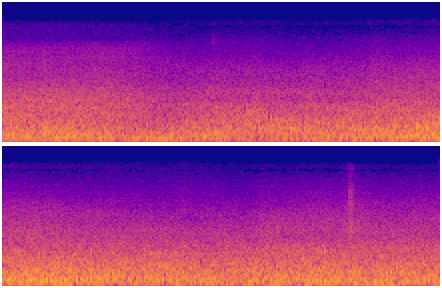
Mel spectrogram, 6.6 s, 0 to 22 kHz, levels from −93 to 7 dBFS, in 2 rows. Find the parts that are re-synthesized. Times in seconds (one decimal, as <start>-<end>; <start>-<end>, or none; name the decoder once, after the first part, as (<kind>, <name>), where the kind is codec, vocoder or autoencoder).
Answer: 4.0-5.1 (codec, SNAC)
